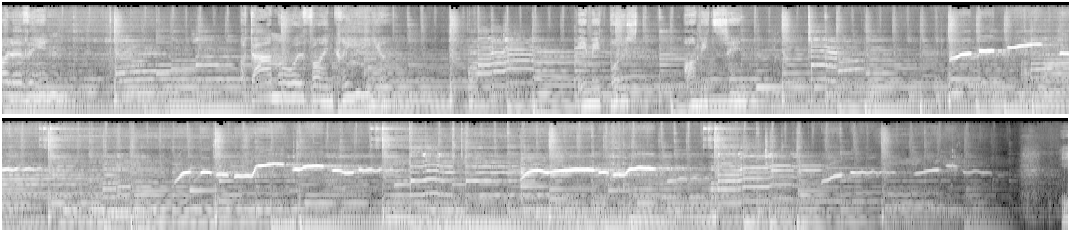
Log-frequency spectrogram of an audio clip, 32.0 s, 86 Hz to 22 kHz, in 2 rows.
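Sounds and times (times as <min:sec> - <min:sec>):
continuous low instrumental backing: 0:00.0 - 0:31.2
speech: 0:00.1 - 0:01.2, 0:03.7 - 0:06.0, 0:08.7 - 0:09.7, 0:10.3 - 0:11.6
person whistling a slow gentle song melody: 0:14.2 - 0:27.3, 0:28.2 - 0:31.1.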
